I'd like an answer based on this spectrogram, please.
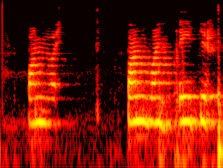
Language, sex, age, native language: Icelandic, male, 9, Icelandic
